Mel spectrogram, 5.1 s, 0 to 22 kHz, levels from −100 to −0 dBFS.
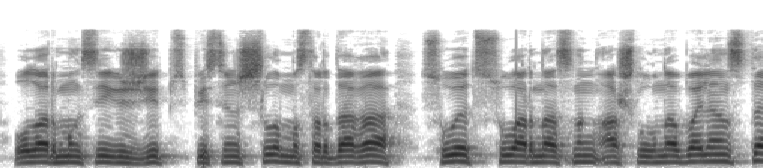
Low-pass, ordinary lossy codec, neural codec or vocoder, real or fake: none; none; none; real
